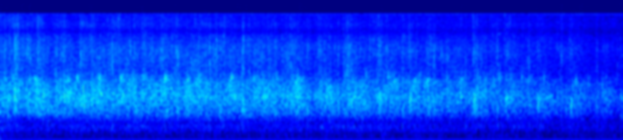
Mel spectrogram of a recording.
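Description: Sustained applause from a conference audience at the International Conference of Drug Regulatory Authorities, a steady dense clapping that fills the whole stretch at moderate level, with a low electrical hum underneath.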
